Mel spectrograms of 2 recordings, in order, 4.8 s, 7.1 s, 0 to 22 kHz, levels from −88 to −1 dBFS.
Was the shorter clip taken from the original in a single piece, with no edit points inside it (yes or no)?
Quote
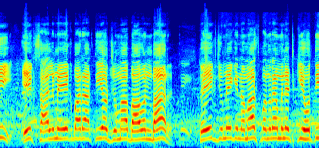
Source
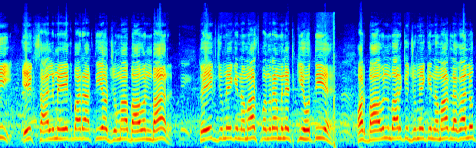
yes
